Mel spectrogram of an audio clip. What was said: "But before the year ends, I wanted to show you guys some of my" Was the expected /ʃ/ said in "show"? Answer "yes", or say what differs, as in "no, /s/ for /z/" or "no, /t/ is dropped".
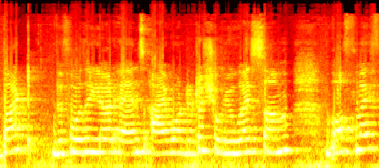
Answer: yes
